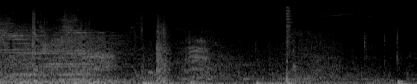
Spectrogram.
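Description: Sword blows strike with sharp clashes.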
